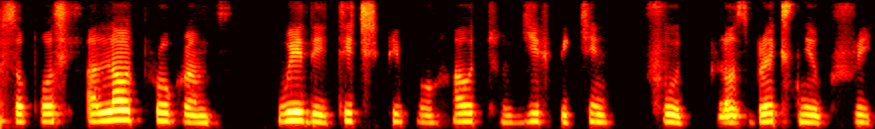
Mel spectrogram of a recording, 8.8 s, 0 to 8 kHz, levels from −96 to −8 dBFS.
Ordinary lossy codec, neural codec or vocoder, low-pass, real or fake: none; codec, 16 kHz, 0.9 kbps, LongCat-Audio-Codec; none; fake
